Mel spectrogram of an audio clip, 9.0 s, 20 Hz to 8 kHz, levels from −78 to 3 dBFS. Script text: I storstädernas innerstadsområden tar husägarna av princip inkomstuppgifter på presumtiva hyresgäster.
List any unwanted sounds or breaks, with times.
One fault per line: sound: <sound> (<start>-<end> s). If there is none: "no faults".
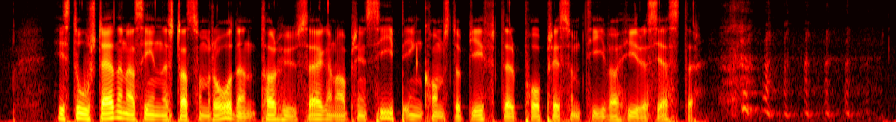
sound: laugh (7.2-8.7 s)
